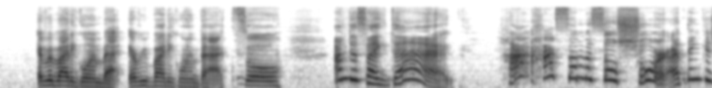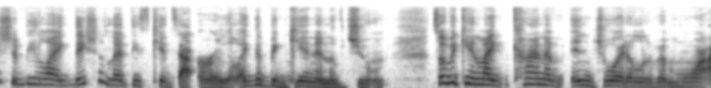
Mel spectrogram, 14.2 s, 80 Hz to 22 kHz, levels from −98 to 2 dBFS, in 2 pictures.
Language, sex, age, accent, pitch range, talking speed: English, female, 20-39, American, 180-230 Hz, 195 wpm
